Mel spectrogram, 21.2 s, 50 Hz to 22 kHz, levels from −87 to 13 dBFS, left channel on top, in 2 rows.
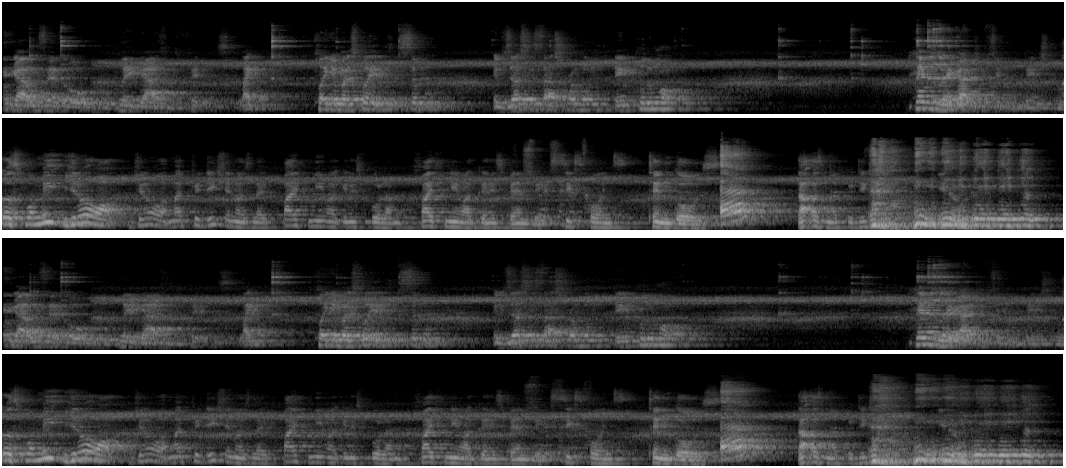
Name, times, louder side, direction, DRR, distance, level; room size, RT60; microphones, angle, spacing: voice 1, 0.0-2.8 3.1-4.3 4.9-6.7 8.6-8.7 9.0-10.8, left 1 dB, 40° left, -2 dB, 2.4 m, -39 dB
sound 1, 0.9-19.7, right 2 dB, 55° right, 3.0 m, -50 dB
voice 2, 10.6-17.8 18.6-19.6 20.0-20.3, left 1 dB, 10° left, 4 dB, 0.5 m, -37 dB
voice 3, 16.0-16.3 17.8-18.1 19.3-20.9, left 1 dB, 75° left, 3 dB, 1.3 m, -30 dB
12.5 x 5.5 x 6.8 m, 1.4 s
head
